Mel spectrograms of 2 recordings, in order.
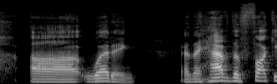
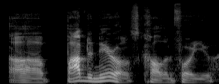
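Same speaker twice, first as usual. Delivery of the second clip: lower, flat mock announcement; mock deadpan assistant; 7 semitones lower than usual. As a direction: drop it low and matter-of-fact. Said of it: "he's just like".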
